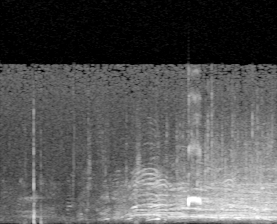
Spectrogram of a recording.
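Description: A rugby conversion kick: a single sharp knock of boot on ball about half a second in, then spectators shouting and cheering, growing louder from about two seconds in as the kick succeeds.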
